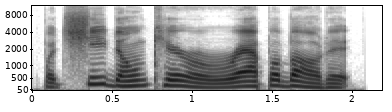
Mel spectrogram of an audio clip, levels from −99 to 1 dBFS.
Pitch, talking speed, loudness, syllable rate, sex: 190 Hz, 220 wpm, -15 LUFS, 4.7 syllables/s, female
